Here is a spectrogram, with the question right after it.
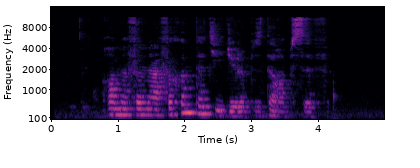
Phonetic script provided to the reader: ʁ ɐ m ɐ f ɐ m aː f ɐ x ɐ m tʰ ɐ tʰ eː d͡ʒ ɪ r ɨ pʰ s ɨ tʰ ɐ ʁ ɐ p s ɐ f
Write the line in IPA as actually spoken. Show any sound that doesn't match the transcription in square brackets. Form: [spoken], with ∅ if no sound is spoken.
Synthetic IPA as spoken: ʁ ɐ m ɐ f ɐ m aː f ɐ x ɐ m tʰ ɐ tʰ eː d͡ʒ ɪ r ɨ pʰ [z] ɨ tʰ ɐ ʁ ɐ p s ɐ f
